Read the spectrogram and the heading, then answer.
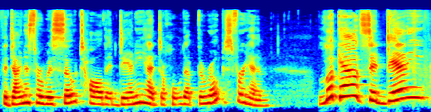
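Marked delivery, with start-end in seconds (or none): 4.8-5.4 high loud warning shout; calling out. Acted. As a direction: yell a warning. Danny warns.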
